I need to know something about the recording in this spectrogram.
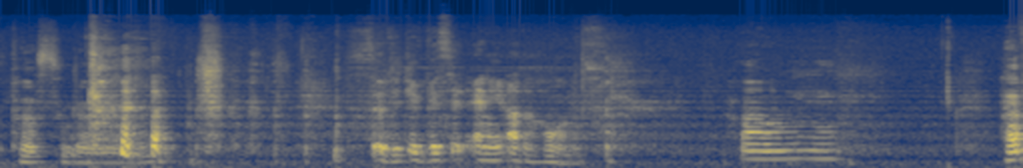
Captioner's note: laughter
